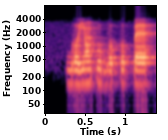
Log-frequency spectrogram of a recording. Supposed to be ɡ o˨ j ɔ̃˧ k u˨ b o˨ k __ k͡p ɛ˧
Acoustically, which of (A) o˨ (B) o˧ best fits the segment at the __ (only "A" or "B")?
B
